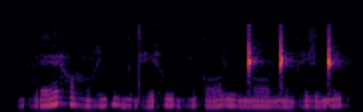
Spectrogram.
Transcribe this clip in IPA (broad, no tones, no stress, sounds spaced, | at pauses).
bʱ ɘ ɾ ɛː h ɔ ɦ õ ɦ i ɠ ɨ b ɨ dʱ e h uː ɡʱ ũ k ɔː v uː ŋ͡ǁ ɔː ŋ͡ǁ õ ɡʱ e z ɨ ŋ͡ǁ u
